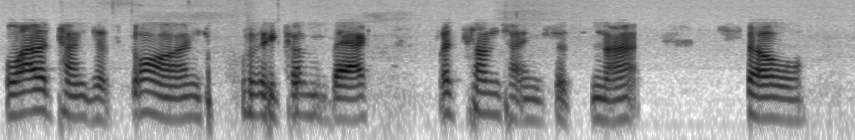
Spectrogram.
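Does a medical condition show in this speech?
Yes: Parkinson's; recent onset.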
